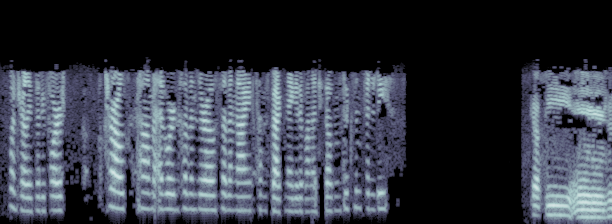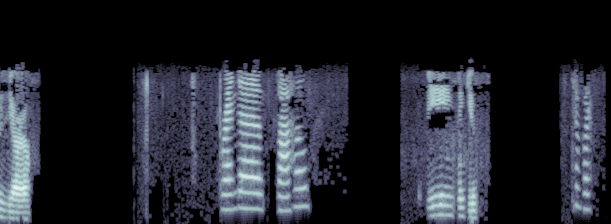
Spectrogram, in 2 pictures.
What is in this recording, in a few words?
Mesa PD Central Dispatch, scanner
